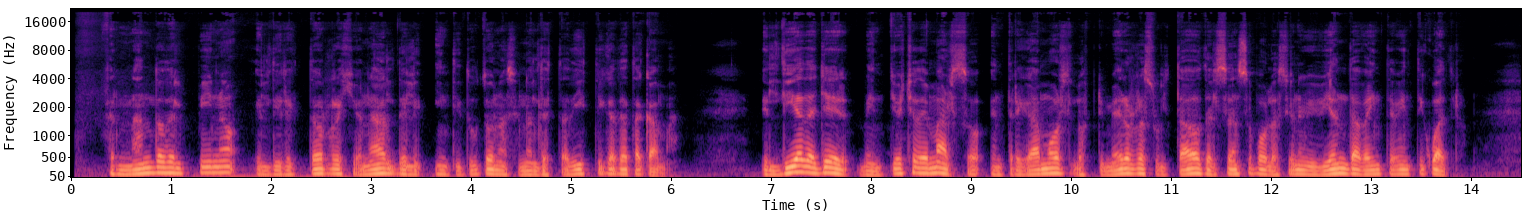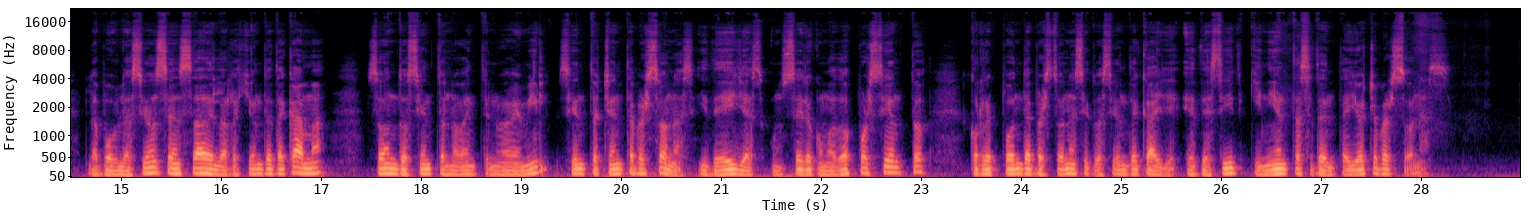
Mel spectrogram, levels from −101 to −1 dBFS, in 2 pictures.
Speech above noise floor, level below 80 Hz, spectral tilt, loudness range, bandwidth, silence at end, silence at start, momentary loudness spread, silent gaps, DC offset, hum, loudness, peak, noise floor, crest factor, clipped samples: 35 dB; -46 dBFS; -8 dB/octave; 3 LU; 14.5 kHz; 0.75 s; 0.4 s; 10 LU; none; under 0.1%; none; -26 LUFS; -8 dBFS; -60 dBFS; 18 dB; under 0.1%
